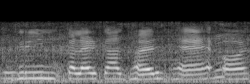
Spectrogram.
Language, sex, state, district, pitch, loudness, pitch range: Hindi, female, Bihar, Kaimur, 260 Hz, -15 LUFS, 245-275 Hz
